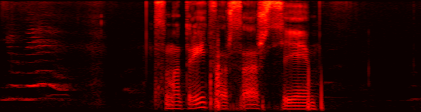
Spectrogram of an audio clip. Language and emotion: Russian, sad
